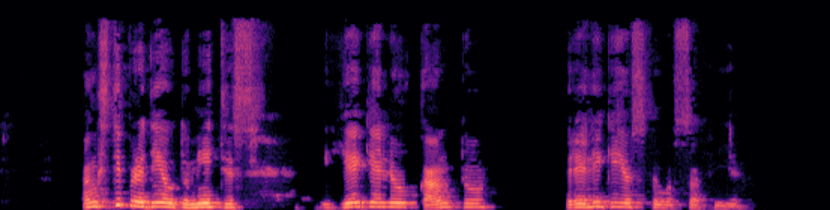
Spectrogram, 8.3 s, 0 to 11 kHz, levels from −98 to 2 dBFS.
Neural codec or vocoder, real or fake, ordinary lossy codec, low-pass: vocoder, 24 kHz, 100 mel bands, Vocos; fake; MP3, 64 kbps; 9.9 kHz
